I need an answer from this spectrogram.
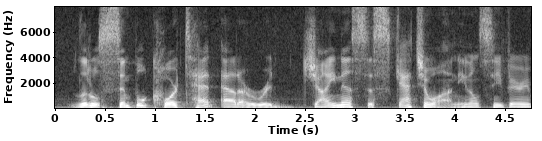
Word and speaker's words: Regina: that is yeah and it's hard not to say regina because that's how it's spelled but i'm almost positive it's regina i don't know maybe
